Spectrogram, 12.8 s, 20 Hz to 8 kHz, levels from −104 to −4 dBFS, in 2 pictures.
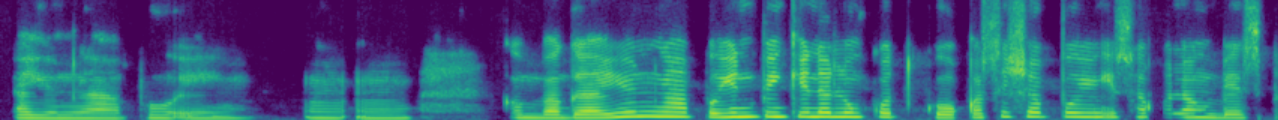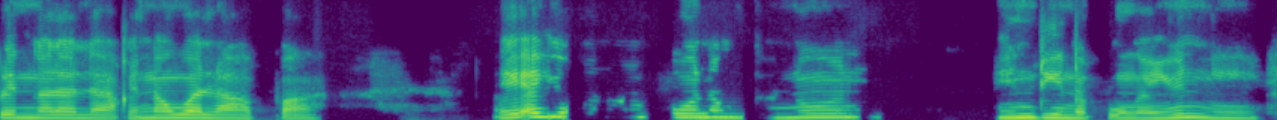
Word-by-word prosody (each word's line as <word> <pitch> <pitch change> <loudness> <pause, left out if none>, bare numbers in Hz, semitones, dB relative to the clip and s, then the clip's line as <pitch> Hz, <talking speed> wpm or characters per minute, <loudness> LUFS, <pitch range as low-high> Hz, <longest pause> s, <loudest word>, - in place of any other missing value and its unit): Ayon 195 -1 -1
nga 190 -1 -3
po 205 -1 -7
eh, 95 +1 -9 0.2
mm 200 -1 -8 0.4
kumbaga 220 0 +2
'yon 300 +4 +3
nga 300 -1 +5
po 255 -2 0
'yon 280 +2 +7
po 295 - +1
kinalungkot 275 -2 +3
ko 210 -1 -1
kasi 240 +5 -1
siya 290 0 +4
po 280 0 -2
'yong 270 -1 +1
isa 260 -1 -2
ko - - -27
lang 245 -1 -2
bestfriend 215 0 -1
na 215 - +1
lalaki 195 -3 -3
na 215 +1 -2
wala 210 -5 0
pa. - - -6 0.8
Ay 225 +2 +1
ayoko 280 +1 +4 0.2
lang 260 -1 -12
po 250 - -7
ng 240 -1 0
gano'n, 235 +3 -4 0.8
hindi 225 0 +2
na 200 - -1
po 185 0 -6
ngayon 195 +6 -1 0.2
eh - - -10
220 Hz, 175 wpm, -22 LUFS, 200-260 Hz, 0.8 s, yon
